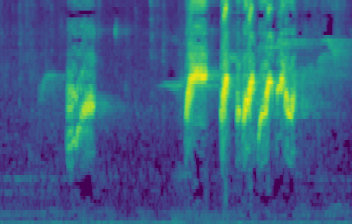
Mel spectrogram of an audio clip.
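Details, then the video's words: Red-whiskered bulbul during song training with a female to stimulate the male; a soft chattering note, then a quick phrase of five bright, slurred whistles. "Luyện chào mào hót GIỌNG HAY -KÈM MÁI KÍCH TRỐNG"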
